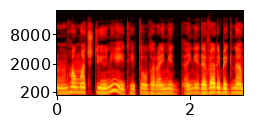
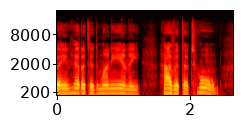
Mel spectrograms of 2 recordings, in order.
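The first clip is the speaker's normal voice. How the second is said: plain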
